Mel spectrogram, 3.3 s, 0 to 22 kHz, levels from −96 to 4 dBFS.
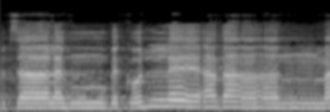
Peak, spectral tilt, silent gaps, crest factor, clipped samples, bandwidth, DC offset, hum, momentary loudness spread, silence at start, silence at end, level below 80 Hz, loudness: -8 dBFS; -4.5 dB/octave; none; 16 dB; under 0.1%; 13 kHz; under 0.1%; none; 7 LU; 0 s; 0 s; -66 dBFS; -24 LUFS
